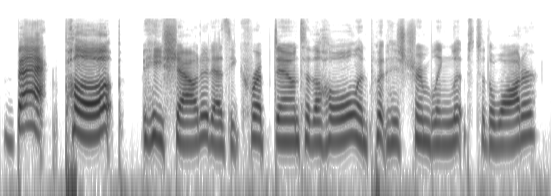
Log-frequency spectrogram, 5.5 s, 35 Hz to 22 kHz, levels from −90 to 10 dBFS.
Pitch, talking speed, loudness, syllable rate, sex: 220 Hz, 205 wpm, -20 LUFS, 4.4 syllables/s, female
